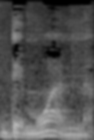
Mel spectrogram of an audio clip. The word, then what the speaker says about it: Des Moines: Le nom de la capitale de l'État d'Iowa est des moines, comme dans la portion de phrase « la prière des moines ». C'est typiquement écrit en français, mais aux États-Unis, cela se prononce « Des moines ».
